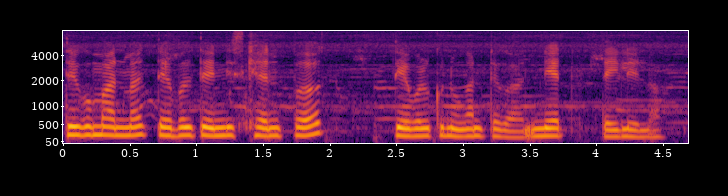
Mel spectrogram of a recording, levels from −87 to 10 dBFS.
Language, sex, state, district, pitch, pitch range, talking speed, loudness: Wancho, female, Arunachal Pradesh, Longding, 205 Hz, 185-215 Hz, 130 wpm, -15 LUFS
